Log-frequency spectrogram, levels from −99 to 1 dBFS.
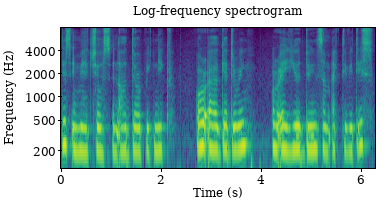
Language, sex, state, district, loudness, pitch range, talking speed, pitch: English, female, Nagaland, Kohima, -17 LUFS, 200-210 Hz, 145 wpm, 205 Hz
